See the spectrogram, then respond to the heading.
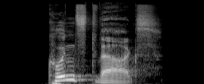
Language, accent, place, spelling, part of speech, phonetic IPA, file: German, Germany, Berlin, Kunstwerks, noun, [ˈkʊnstˌvɛʁks], De-Kunstwerks.ogg
- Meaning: genitive singular of Kunstwerk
